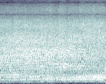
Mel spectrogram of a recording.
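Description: A pack of about ten enduro motorcycles accelerating together off the start line: many engines revving at once, a loud, dense, steady mix.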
